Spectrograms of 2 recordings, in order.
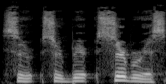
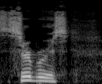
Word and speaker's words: Cerberus: They want Kavanaugh to legalize this use so Eric Prince, Cerberus, actually, that's how you say it. Cerberus, DynCorp, and other private militaries can take over our legit U.S.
